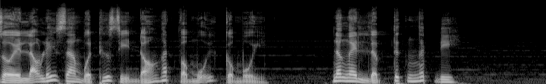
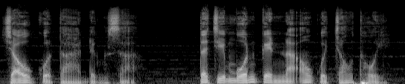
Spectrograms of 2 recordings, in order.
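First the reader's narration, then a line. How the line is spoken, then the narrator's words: Old sorcerer's deep, sly voice. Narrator (Vietnamese): lão thầy pháp mỉm cười ẩn ý, miệng ồm ồm bảo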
